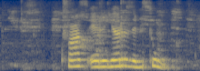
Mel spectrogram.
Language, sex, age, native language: Icelandic, male, 9, Icelandic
